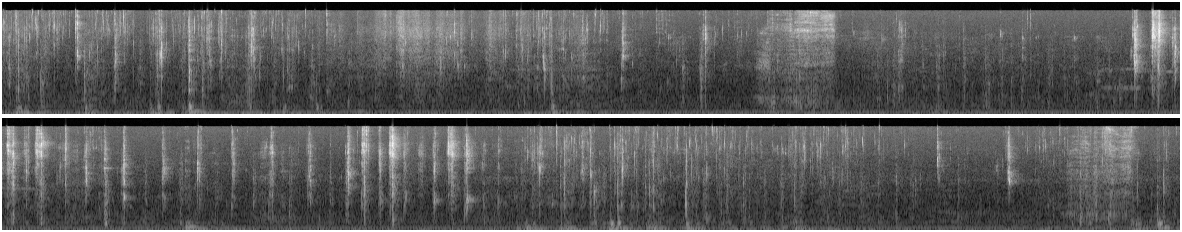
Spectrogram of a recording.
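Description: Close-up eating sounds: wet chewing and mouth clicks as rice and curry are eaten by hand, with a cluster of crunchy bites into a raw green chilli about halfway through. A steady low hum runs underneath.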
